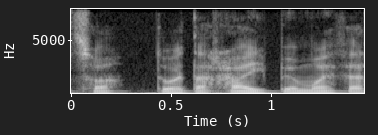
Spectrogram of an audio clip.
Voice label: "rhaib", welsh

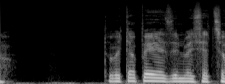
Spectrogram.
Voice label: "bedd", Welsh

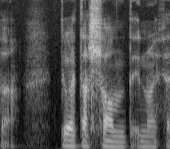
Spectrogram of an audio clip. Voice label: "llond", Welsh

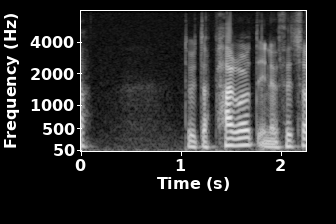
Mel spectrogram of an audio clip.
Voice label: "parod", Welsh

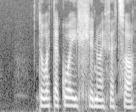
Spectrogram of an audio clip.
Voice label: "gweill", Welsh

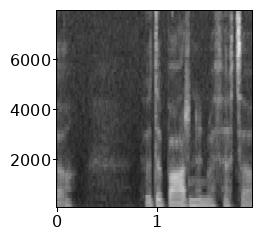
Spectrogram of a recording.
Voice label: "barn", Welsh

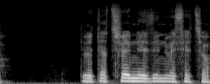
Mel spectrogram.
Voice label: "trennydd", Welsh

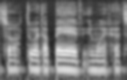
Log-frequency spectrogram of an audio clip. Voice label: "bedd", Welsh

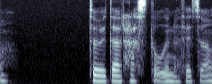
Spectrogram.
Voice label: "rhastl", Welsh

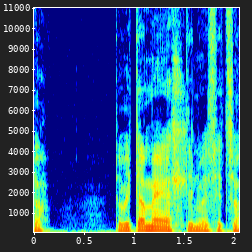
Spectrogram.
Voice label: "mellt", welsh

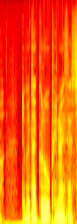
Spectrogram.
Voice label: "grwwp", Welsh

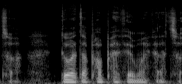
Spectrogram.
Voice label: "popeth", Welsh

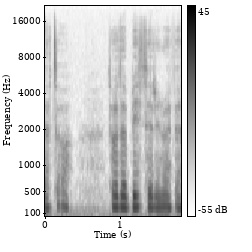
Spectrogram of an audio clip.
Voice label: "budr", Welsh

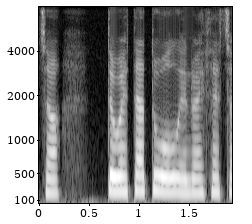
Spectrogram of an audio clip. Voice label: "dwl", Welsh

